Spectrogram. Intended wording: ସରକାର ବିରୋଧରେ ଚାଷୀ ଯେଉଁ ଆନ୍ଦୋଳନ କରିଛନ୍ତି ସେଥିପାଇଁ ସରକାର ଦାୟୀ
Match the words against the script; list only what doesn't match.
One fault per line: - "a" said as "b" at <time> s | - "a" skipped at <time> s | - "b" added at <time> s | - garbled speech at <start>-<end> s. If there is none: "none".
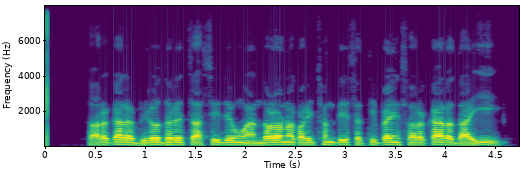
none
